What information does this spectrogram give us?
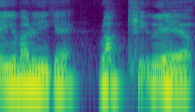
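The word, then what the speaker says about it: רקיע: 게 이게 바로 이게 락키의예요. 락키의. 락키아가 아니에요. 락키의라고 읽으셔야 된다고요. 우리는 아자 발음, 이 기름칠이 필요 없기 때문에 의가 아니고 그냥 락키의 그러면 돼요.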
